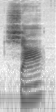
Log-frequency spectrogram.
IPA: ʃ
